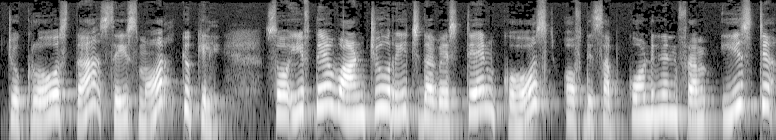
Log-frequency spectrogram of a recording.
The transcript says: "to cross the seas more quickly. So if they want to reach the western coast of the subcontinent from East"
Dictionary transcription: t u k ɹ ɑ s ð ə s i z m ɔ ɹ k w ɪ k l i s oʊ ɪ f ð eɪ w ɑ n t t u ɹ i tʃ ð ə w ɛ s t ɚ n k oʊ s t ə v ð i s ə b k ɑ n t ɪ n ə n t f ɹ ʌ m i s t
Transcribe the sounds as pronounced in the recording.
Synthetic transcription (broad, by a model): t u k ɹ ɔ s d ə s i s m ɔ ɹ k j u k l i s oʊ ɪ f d eɪ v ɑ n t t u ɹ i tʃ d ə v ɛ s t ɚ n k oʊ s t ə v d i s ə b k ɑ n t ɪ n ə n t f ɹ ʌ m i s t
